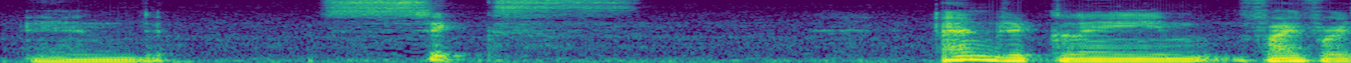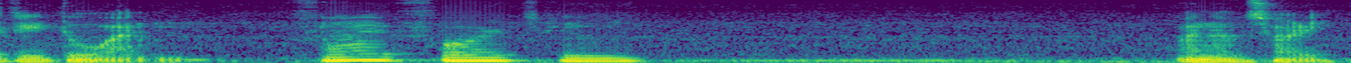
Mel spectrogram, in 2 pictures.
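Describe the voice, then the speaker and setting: Tired male tutor, low-pitched and unhurried, walks through steps by counting and correcting himself. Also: a little mellow, slight background noise. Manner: counts steps aloud, apologizes for slips. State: tired, yawning. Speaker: craft tutorial host. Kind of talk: step-by-step craft tutorial.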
